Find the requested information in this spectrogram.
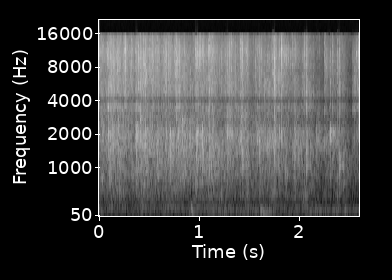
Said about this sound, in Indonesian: Tepuk tangannya yang paling meriah buat Tuhan kita.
